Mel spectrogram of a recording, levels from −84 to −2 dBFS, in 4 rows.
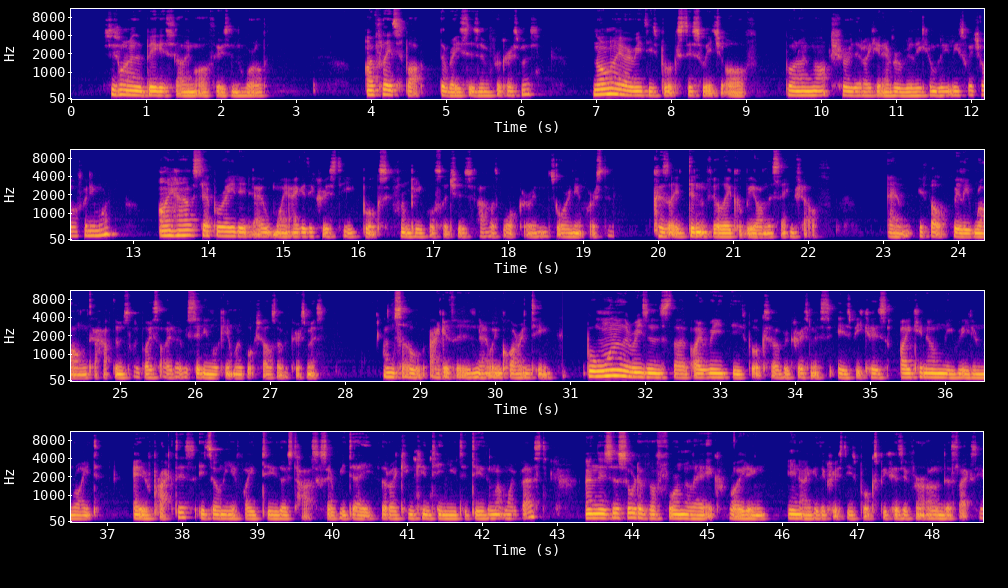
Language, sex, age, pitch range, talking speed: English, female, 30-49, 135-160 Hz, 190 wpm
